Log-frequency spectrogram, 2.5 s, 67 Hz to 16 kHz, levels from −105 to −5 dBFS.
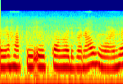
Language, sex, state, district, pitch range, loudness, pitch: Hindi, female, Jharkhand, Ranchi, 200-210 Hz, -14 LUFS, 205 Hz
